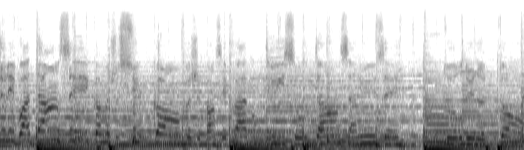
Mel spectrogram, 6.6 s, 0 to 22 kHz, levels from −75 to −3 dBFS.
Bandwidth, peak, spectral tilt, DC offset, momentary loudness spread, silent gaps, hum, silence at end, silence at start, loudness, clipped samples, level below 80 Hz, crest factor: 12.5 kHz; 0 dBFS; -8.5 dB/octave; under 0.1%; 5 LU; none; none; 0 s; 0 s; -18 LUFS; under 0.1%; -20 dBFS; 16 dB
